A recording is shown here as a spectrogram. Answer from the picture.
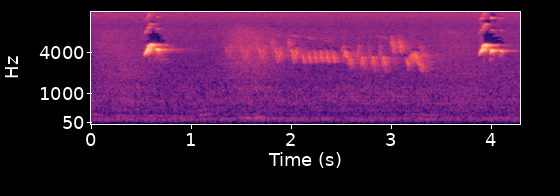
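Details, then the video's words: Gloster canary song: a soft, fast run of repeated warbling trill notes in the middle, framed by two loud, sharp chirps at the start and end, with a faint low hum beneath. "Gloster Canary Bird Singing"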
